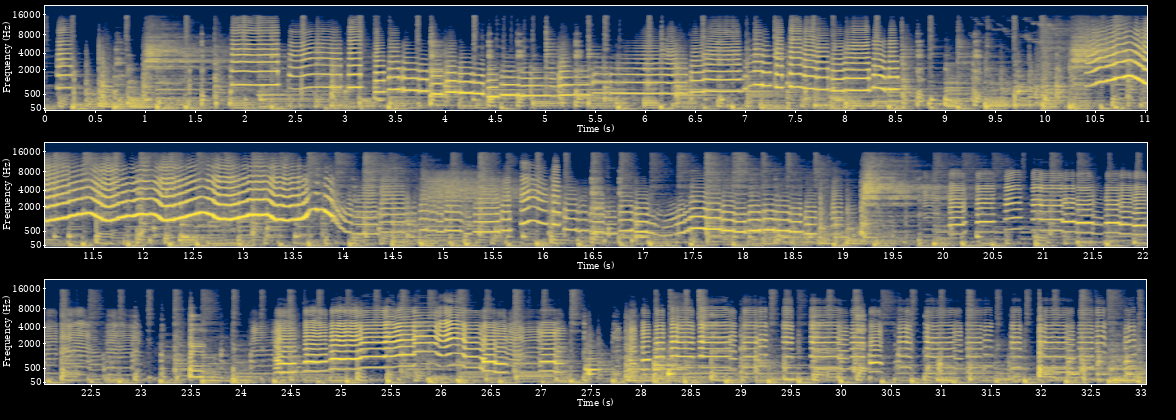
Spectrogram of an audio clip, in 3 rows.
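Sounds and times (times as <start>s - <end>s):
trumpet solo: 0.0s - 0.8s, 1.8s - 9.1s, 10.2s - 33.0s
drum kit: 0.0s - 33.0s
hand drums: 0.0s - 33.0s.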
